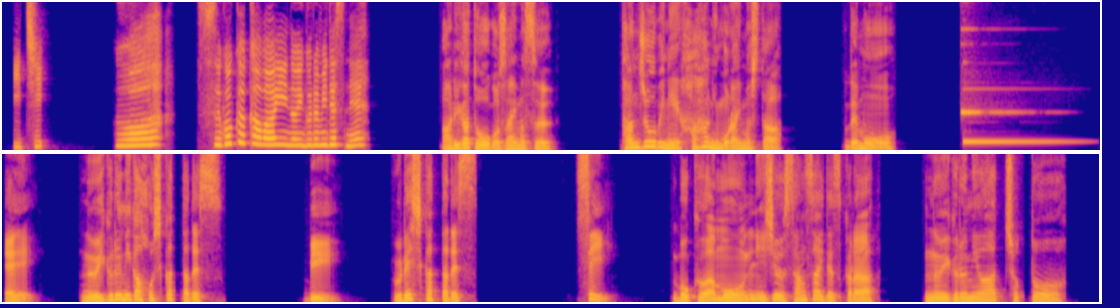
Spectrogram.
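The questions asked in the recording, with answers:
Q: ありがとうございます。誕生日に母にもらいました。でも...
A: C: 僕はもう23歳ですから、ぬいぐるみはちょっと...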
